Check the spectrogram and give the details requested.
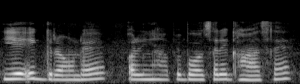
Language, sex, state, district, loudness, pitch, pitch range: Hindi, female, Assam, Sonitpur, -17 LUFS, 230 Hz, 220-250 Hz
